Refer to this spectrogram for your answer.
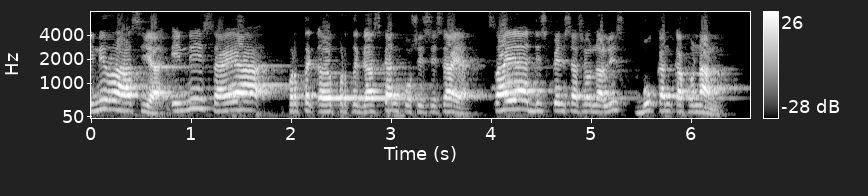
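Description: A man's high-pitched voice at a moderate pace, with ordinary pitch variation, audible room echo and light background noise. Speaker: Protestant debater. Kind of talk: theological debate. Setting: video call. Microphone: video call.

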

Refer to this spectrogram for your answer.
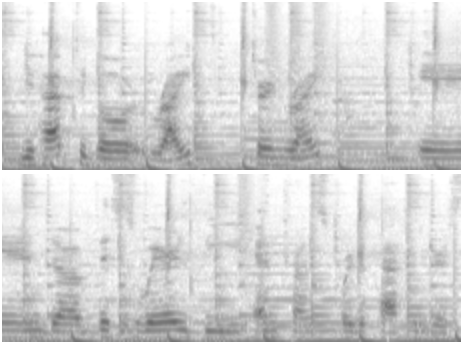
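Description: Moderate pace with clear music in the background. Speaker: travel vlogger. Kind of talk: casual vlog tour narration. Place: street. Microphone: phone near.

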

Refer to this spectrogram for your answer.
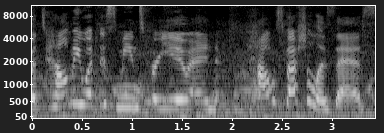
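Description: A woman with an extremely high pitch talks at a fairly quick pace, her pitch making very wide swings. The sound is dry with no echo, but noticeable background noise is present. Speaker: news reporter. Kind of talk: news report narration and interview questions. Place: hall. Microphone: handheld.

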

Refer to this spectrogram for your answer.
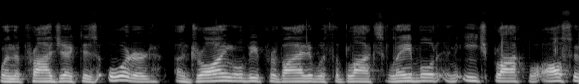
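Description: A man's medium-pitched voice with a dark, mellow tone, moderate pace and fairly even intonation

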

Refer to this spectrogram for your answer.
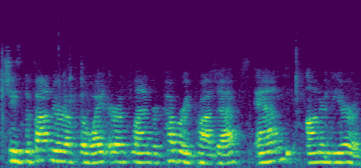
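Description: Audible room echo and light background noise surround the recording. A woman speaks at a fairly slow pace. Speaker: event host introducing speaker. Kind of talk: speaker introduction. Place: hall.

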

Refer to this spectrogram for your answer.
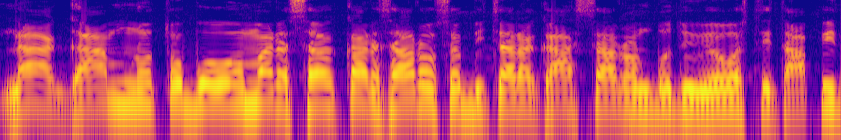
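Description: High pitch for a man, with ordinary variation in that pitch. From Gujarat, Gondal area (Saurashtra). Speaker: former village head and cow shelter founder. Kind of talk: interview.

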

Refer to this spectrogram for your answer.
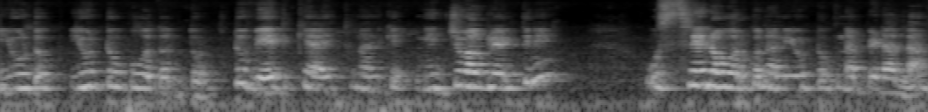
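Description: Heard with audible room echo and noticeable background noise, a woman talks at a fairly high pitch with ordinary pitch variation. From Udupi, coastal Karnataka. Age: 50s. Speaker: vlogger. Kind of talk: personal story to camera. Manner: emotional, chatty.

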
